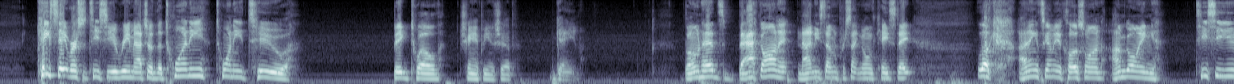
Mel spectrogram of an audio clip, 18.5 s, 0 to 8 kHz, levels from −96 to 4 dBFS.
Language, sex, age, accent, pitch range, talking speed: English, male, 30-49, American, 140-185 Hz, 110 wpm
